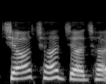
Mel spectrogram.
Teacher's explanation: जिन व्यंजनों के उच्चारण में पहले स्पर्श फिर घर्षण की स्थिति पैदा होती है उसे स्पर्श संघर्षी कहा जाता है।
